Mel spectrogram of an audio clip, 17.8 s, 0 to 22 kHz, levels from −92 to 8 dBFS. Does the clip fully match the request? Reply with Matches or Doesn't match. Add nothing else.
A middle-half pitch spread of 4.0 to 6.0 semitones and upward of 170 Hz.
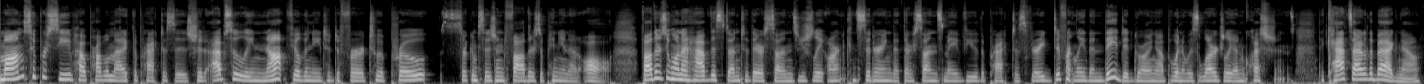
Doesn't match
